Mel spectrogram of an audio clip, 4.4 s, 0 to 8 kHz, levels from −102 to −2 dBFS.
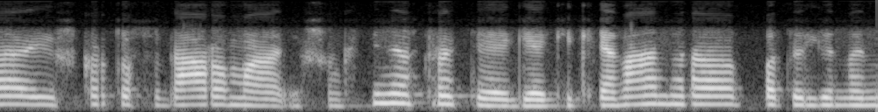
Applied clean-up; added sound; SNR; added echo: none; none; none; none.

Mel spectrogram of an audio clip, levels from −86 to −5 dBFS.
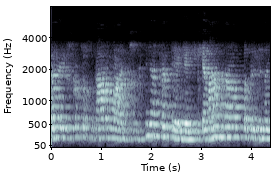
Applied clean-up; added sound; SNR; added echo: none; none; none; reverberation time 1.1 s.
